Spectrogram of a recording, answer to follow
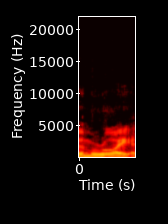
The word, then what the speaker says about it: Moroi: Yeah, and the fact that the whole encounter with the Moroi, that's how I'm pronouncing the creature thing, Moroi.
